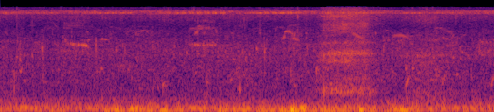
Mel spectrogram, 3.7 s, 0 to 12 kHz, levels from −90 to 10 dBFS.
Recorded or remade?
recorded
